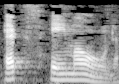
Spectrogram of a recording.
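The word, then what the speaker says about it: Ex hamon (ἐξ ἡμῶν): Ex hamon. That's how you say it in Greek.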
